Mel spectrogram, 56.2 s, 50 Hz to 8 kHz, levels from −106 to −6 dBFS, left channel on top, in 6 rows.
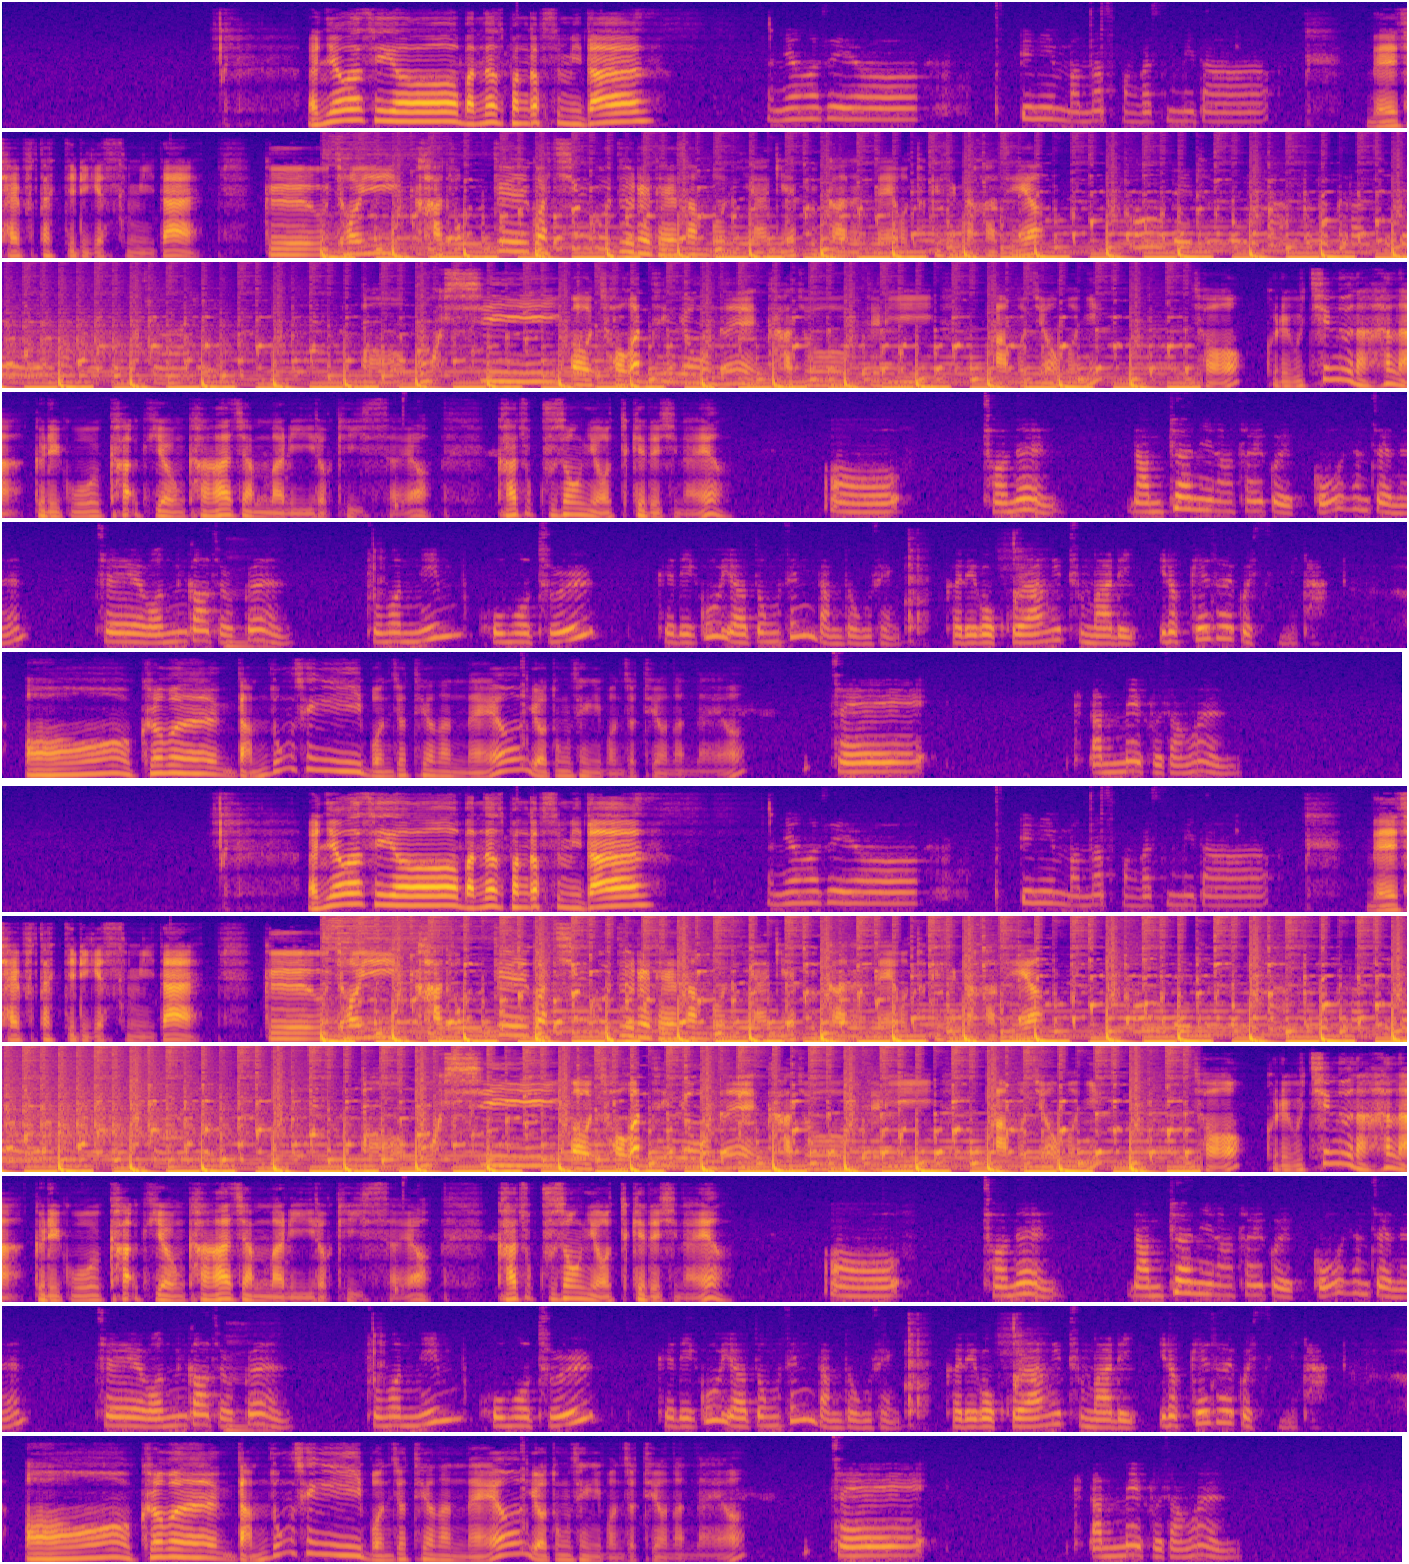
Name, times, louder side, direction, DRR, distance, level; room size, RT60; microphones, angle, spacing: voice 1, 2.0-4.4 8.7-16.3 21.1-26.1 26.7-32.9 43.5-43.6 47.0-51.8, right 3 dB, 25° right, 5.0 m, -30 dB
voice 2, 5.1-6.3 6.8-8.5 16.9-20.3 33.6-34.1 34.7-35.2 35.6-37.6 38.1-39.4 39.9-41.4 41.9-43.5 43.8-46.3 52.4-53.0 54.1-55.1, equal, 5° right, 3.8 m, -36 dB
sound 1, 11.5-26.7, right 5 dB, 55° right, 0.5 m, -27 dB
head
